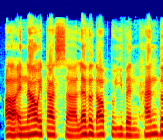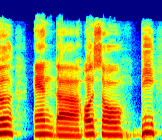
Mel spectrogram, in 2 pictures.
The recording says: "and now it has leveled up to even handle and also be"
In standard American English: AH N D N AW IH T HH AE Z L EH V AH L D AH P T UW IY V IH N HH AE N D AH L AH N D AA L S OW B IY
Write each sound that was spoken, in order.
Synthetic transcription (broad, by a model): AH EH N AW IH T HH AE S L EH V AH L D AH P T UW IY V IH N HH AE N D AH L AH N D AA L S OW B IY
